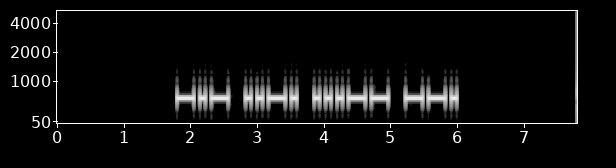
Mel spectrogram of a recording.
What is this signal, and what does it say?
Morse code, heard as a keyed tone, about 14 wpm, 600 Hz. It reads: KF3G
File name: Callsigns-14wpm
